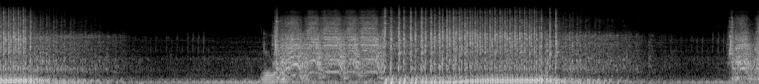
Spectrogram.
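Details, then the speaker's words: New Holland LS140 skid steer, bought new early 2020, exhaust broken in two spots, cold start: repeated cranking with stumbling catches that won't settle; hard cold starting since last spring, cause unknown. "I bought this new in the beginning of 2020 so it's almost three years old I'd say it's two and a half or so and never since last spring it's been having this problem starting when it's cold out"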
